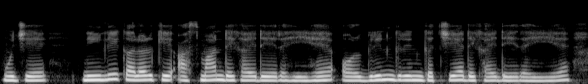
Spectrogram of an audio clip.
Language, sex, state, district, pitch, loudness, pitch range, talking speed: Hindi, female, Arunachal Pradesh, Lower Dibang Valley, 190 Hz, -12 LUFS, 180-200 Hz, 175 wpm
